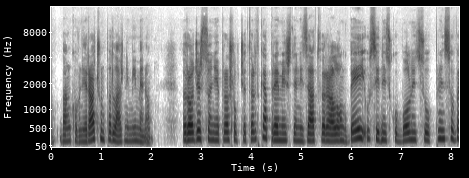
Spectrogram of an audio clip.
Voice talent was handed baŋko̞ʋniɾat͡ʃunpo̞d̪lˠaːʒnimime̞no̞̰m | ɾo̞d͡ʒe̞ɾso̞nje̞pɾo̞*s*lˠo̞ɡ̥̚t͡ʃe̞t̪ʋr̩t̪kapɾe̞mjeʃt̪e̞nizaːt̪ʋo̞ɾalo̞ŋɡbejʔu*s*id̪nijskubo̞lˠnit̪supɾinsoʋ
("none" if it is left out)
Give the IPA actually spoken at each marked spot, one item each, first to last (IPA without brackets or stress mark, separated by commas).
ʃ, s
